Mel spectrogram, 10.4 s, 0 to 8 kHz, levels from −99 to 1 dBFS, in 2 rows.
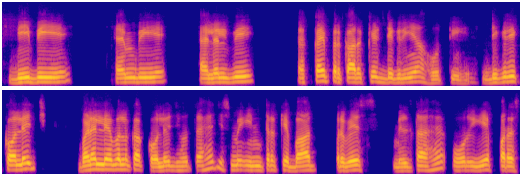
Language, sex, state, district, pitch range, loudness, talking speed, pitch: Hindi, male, Uttar Pradesh, Jyotiba Phule Nagar, 150-175 Hz, -17 LUFS, 160 wpm, 155 Hz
